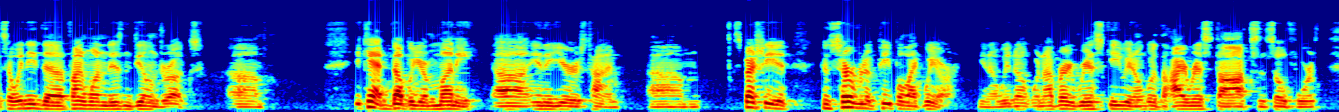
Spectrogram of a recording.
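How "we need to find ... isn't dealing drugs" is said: ordinary delivery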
